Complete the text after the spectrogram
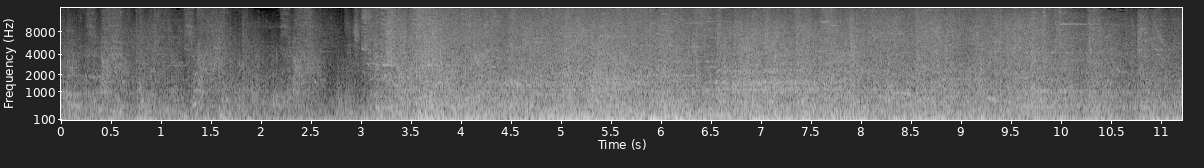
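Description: Game spell effects and attacks crackle and blast in a busy fight.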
